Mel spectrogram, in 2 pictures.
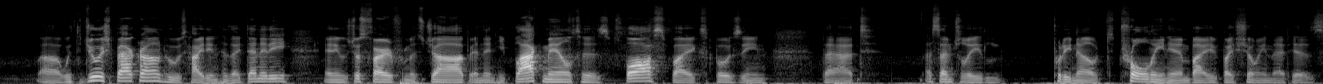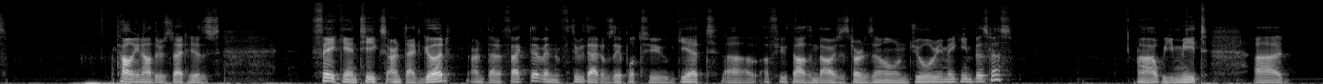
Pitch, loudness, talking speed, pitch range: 100 Hz, -23 LUFS, 165 wpm, 95-115 Hz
